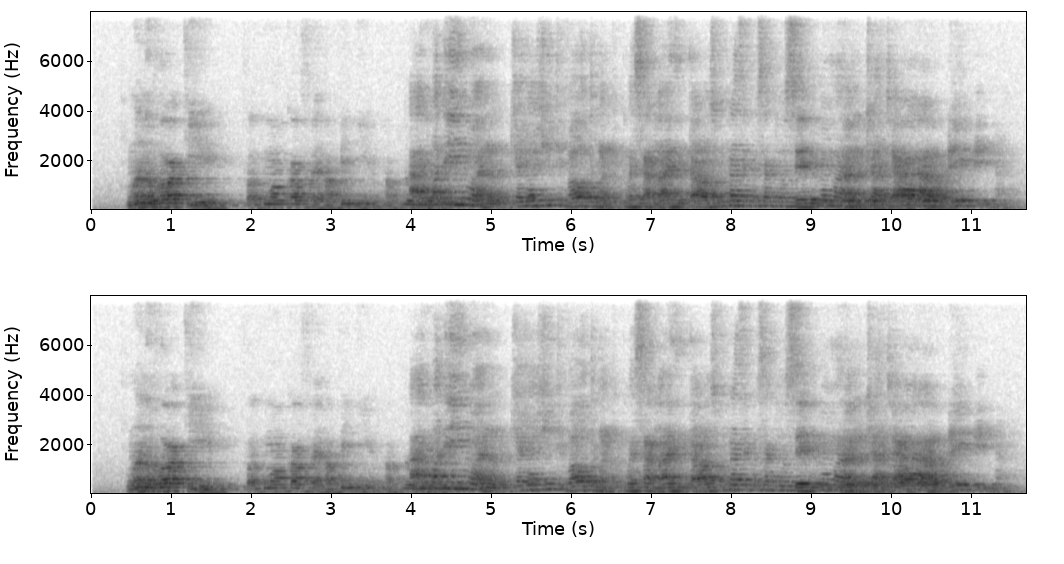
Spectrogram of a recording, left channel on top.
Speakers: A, on the left (about 45°); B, on the left (about 65°).
A: Mano, eu vou aqui. Só tomar um café, rapidinho, rápido
B: Ah,
A: mesmo.
B: pode ir, mano. Já já a gente volta, mano, pra conversar mais e tal. Foi um prazer conversar com você, viu, meu
A: Beleza,
B: mano? Tchau, tchau.
A: valeu.
B: Beijo.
